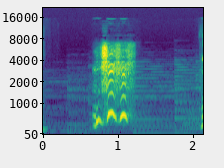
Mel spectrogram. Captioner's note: laughs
